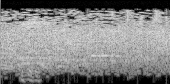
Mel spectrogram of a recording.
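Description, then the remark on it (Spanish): A theater audience at the Teatro Municipal in Bahía Blanca, at La Venganza Será Terrible, roars and cheers loudly, a dense wash of shouting voices and applause that holds steady for a few seconds with no single voice standing out. “Sí, pueden gritar.”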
